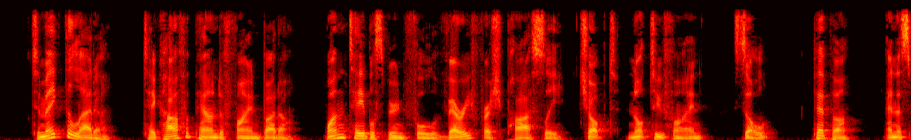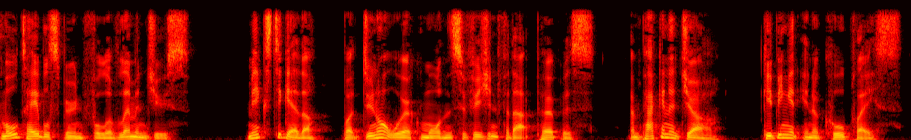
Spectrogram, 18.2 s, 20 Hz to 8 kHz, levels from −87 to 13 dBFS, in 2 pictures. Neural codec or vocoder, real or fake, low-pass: none; real; 7.2 kHz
